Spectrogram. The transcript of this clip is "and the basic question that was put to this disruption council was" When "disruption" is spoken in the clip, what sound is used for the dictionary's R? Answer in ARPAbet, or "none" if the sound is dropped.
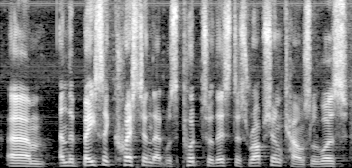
R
